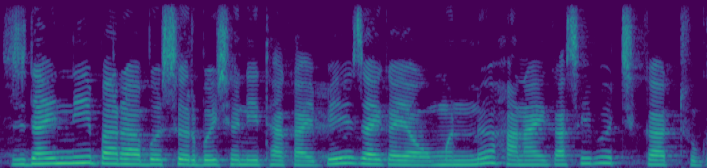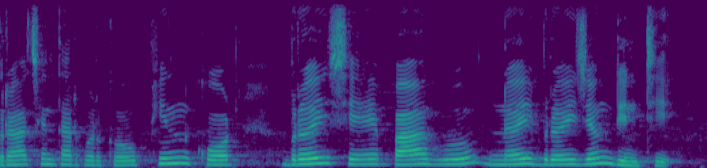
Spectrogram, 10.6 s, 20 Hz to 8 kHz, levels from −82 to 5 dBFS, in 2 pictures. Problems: none marked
